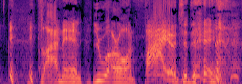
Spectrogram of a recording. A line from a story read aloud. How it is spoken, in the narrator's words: Sid yelled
